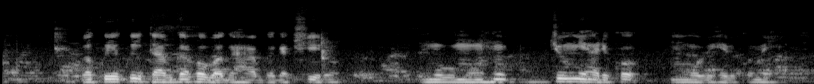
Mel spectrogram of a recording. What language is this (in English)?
Kinyarwanda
